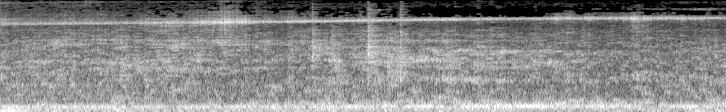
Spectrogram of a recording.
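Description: Passenger coaches of a Thai diesel-hauled train rolling slowly past as the train pulls out of the station: a steady rumble of wheels on rail with a low hum. A thin high whine climbs slowly in pitch throughout, and a few faint clicks come near the middle.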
